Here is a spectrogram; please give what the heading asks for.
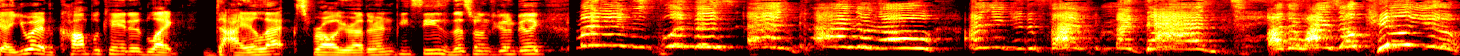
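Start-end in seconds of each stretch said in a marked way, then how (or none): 4.3-10.8 stupid-sounding tiny voice, very high-pitched. Mocking a player inventing a voice for a new NPC; stupid little Plimbus voice. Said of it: "a stupid little voice for Plimbus".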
